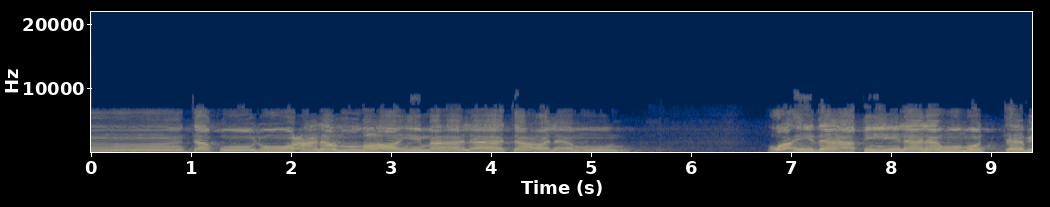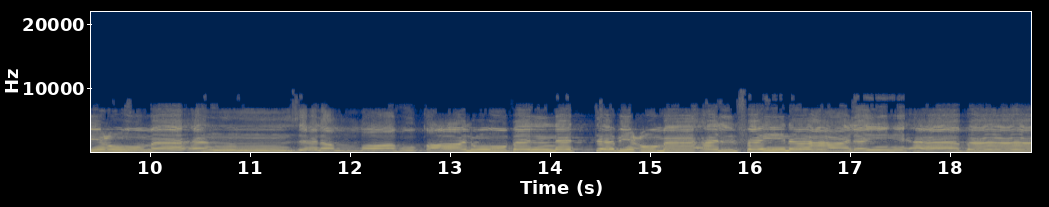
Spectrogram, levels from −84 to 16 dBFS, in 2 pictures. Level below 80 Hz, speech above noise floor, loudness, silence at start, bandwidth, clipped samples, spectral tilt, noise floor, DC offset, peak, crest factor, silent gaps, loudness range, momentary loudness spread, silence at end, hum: -64 dBFS; 36 dB; -17 LUFS; 0 s; 9.4 kHz; under 0.1%; -4 dB/octave; -53 dBFS; under 0.1%; -2 dBFS; 14 dB; none; 4 LU; 5 LU; 0 s; none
